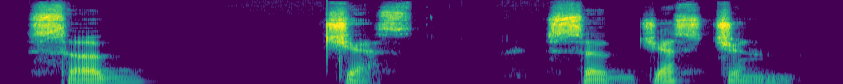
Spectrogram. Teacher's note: We have two G's and we're going to pronounce both of them. The first G is a hard G sound. Sug. And the second G is the J sound like juice and jump.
